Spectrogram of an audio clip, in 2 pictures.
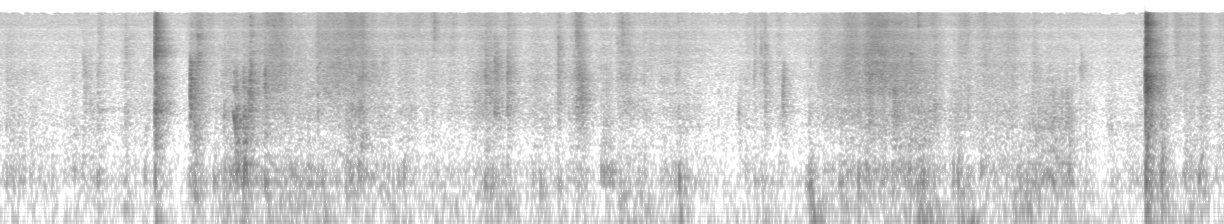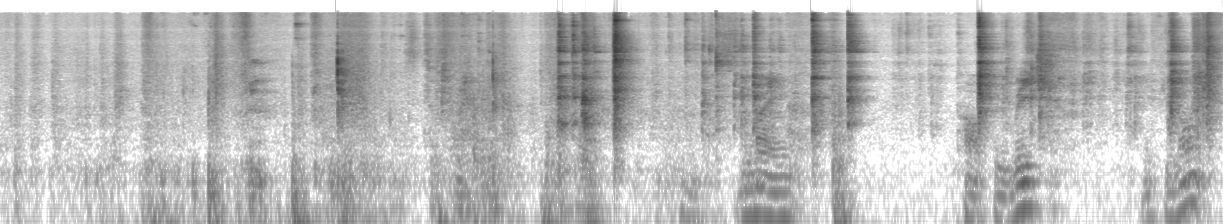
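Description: Handling of a canvas tent on a wooden floor: fabric rustling with scattered clicks and clinks, sparse at first and busier in the second half.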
